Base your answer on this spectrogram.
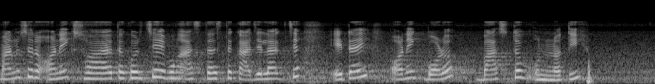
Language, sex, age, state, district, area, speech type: Bengali, female, 30-45, West Bengal, Paschim Medinipur, urban, spontaneous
